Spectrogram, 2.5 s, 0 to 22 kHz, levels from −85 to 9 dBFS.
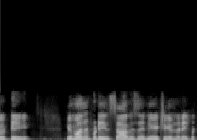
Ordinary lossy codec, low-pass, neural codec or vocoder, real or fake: none; none; codec, 16 kHz, 1 kbps, FreqCodec, larger model; fake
